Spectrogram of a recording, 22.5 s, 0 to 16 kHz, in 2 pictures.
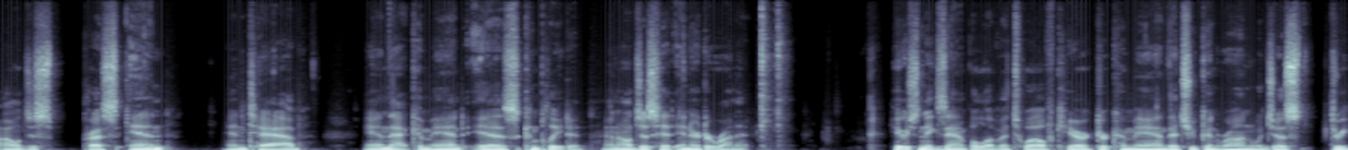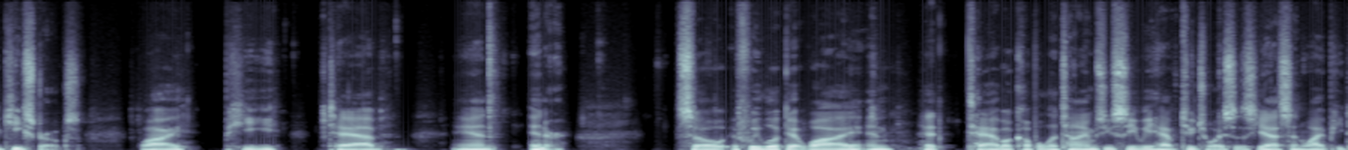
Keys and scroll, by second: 1.0 n, 2.0 Tab, 6.3 Return, 12.3 y, 13.0 p, 13.9 Tab, 15.3 Return, 17.0 y, 17.4 Tab, 18.5 Tab.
